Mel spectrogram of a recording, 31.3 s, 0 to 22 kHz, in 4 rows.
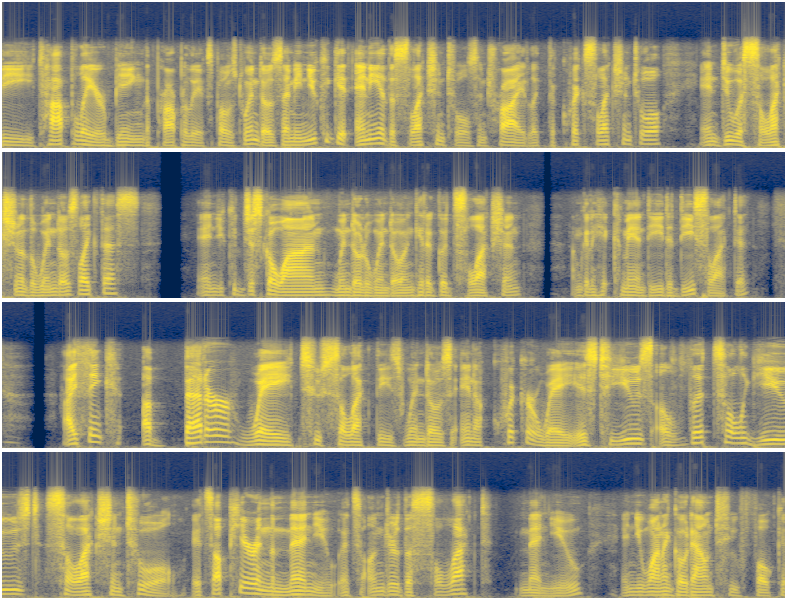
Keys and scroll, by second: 14.2 super+d.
